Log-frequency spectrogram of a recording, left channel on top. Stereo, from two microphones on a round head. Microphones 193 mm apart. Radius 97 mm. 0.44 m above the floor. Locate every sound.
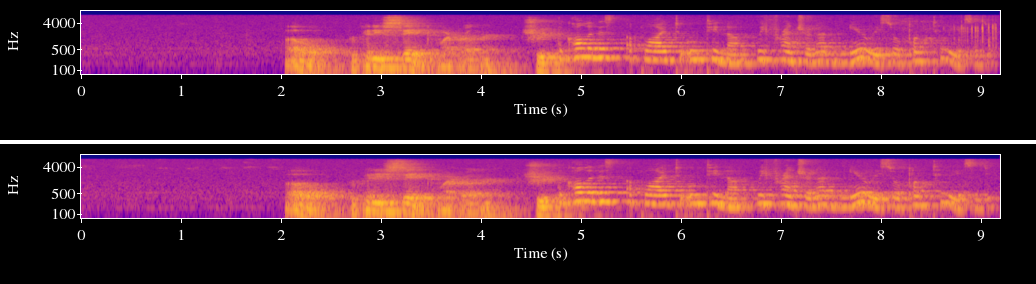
2.0 s a man speaking: 70° left (ahead or behind), 4 m
4.8 s a woman speaking: 15° left (ahead or behind), 1.2 m
6.8 s a woman speaking: 5° left (ahead or behind), 1.2 m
